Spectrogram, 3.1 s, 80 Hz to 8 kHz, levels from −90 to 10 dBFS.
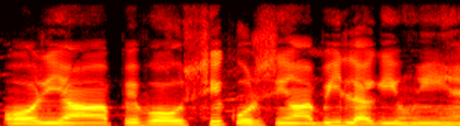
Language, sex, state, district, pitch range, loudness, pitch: Hindi, male, Madhya Pradesh, Bhopal, 150-160 Hz, -16 LUFS, 155 Hz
